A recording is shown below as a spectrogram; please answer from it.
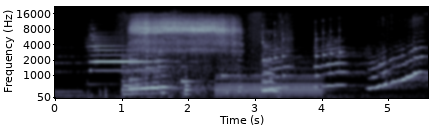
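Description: A voice imitates a snake's hiss in a children's cartoon, a sustained breathy hiss that swells loud for about two seconds, set among cheerful music and singing.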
